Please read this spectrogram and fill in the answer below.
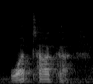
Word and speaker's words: Oaxaca: Oaxaca. Oaxaca. Is that how you say it? Oaxaca. In a million years, I would have never come up with that pronunciation, Naughty Bits, but thank you for that.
